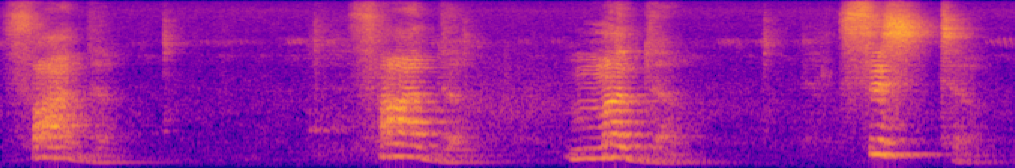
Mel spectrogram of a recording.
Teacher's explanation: First syllable is stressed, second syllable is unstressed. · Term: trochee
